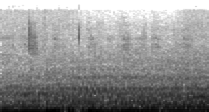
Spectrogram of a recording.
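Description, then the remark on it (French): A car engine runs steadily, a deep continuous rumble with a faint whir on top, holding an even level throughout. “C'est ma voiture à moi.”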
